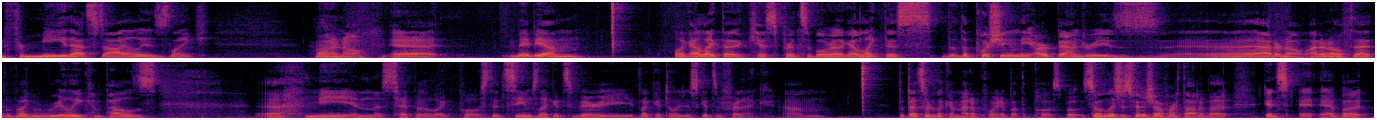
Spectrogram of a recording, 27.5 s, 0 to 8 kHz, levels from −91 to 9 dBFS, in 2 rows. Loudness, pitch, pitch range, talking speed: -31 LUFS, 100 Hz, 90-115 Hz, 185 wpm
